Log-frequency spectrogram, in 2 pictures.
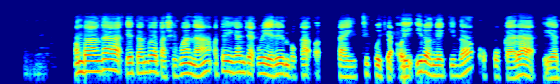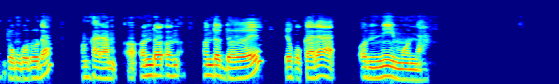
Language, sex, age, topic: Oshiwambo, male, 25-35, finance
